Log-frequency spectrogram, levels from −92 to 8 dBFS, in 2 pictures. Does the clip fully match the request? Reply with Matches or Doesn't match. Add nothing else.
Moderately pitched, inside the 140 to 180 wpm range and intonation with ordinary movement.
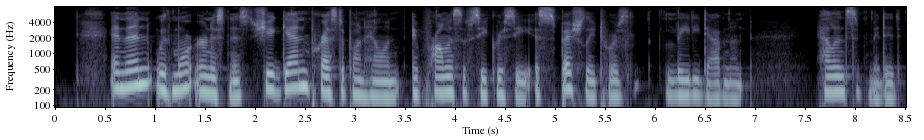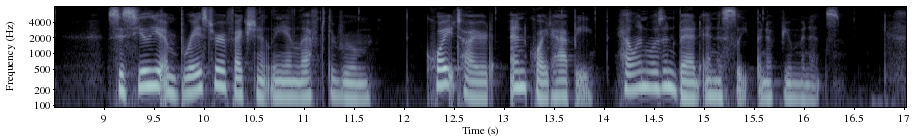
Doesn't match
